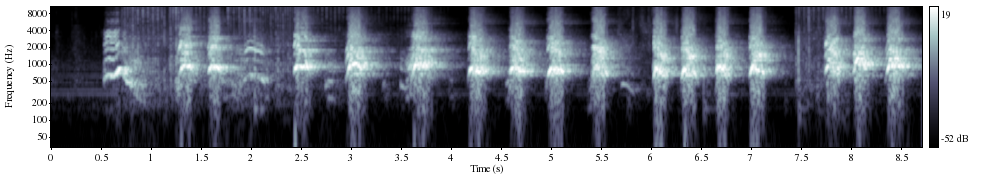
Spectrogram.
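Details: Household dog that hates the door stopper spring barks steadily after a brief spring twang, with about fourteen loud, rough barks spaced roughly every half second, some doubled, continuing without pause.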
